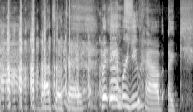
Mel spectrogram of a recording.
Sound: all laughing

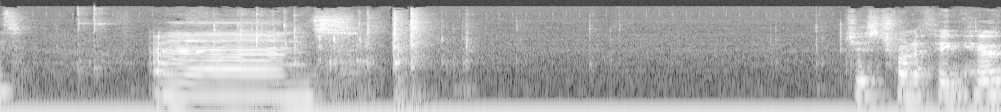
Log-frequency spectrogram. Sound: keyboard clicking

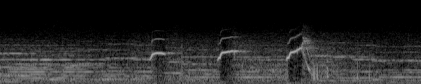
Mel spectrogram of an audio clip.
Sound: bobwhite call

